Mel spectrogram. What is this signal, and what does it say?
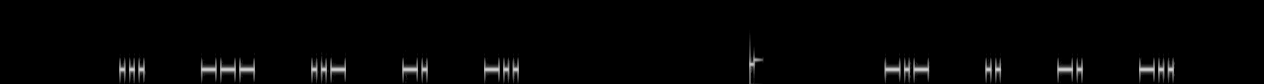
Morse code, heard as a keyed tone, about 25 wpm, spaced as for 12 wpm, 700 Hz. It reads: SOUND KIND
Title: 4x Character Spacing - Top 300 Words - 25wpm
